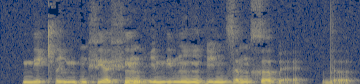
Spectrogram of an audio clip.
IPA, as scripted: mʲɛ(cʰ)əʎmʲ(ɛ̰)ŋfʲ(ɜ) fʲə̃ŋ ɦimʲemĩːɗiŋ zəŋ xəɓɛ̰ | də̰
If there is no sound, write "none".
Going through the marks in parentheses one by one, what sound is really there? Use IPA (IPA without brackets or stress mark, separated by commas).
cʰ, ə̰, ɜ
